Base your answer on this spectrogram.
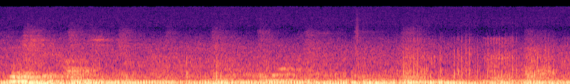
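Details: Domestic cat, a mother that gave birth inside a building, nursing a newborn kitten whose eyes have not yet opened; a steady low rumbling purr runs throughout, with faint rustling and soft background noise.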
